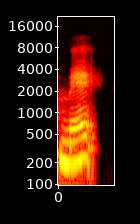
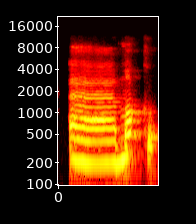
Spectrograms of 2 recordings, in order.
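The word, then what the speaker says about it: 目: Cara baca kunyominya atau dari Jepang sendirinya itu adalah me. Terus onyominya atau dari Tionghoa itu moku gitu.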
